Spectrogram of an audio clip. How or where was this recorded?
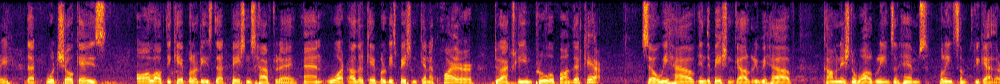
busy venue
